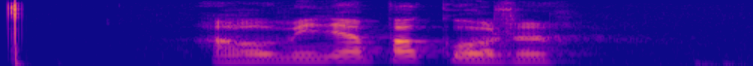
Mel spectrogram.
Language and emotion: Russian, neutral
